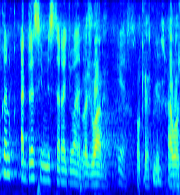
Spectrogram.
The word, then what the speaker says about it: Rajuani: My full name, Rajuani.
